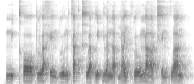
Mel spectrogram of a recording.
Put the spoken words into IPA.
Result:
m i˨˩ ʔ kʰ ɔː˧ k l u˧ a̯ h e˨˩ n p l u˦˥ n k a˥˩ k̚ tʰ u˩˦ a̯ p l i˦˥ t̚ j ɯ˧ a̯ n a˨˩ ʔ j a˥˩ j pʰ l oː˦˥ ŋ aː˨˩ kʰ e˧ n k w a˥˩ ŋ

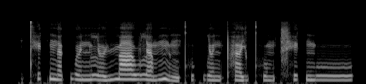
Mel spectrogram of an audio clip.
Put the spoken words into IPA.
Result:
t̪ʰ ɪ˧ k̚ n̪ ɐ˨˥ k̚ w ɵ˨˧ n l ɵ˨˥ ɥ m aː˧ w l ɐ˨˥ m n̪ ʊ˨˩ ŋ kʷʰ ɪ˧ k̚ l ɵ˨ n pʰ ɐ˨˧ j kʷʰ ɐ˨˧ m t͡sʰ ɪ˧ k̚ m uː˧

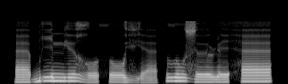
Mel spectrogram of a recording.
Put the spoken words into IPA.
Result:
æ˨ b iː˥ mʲ ø˥ ɣ o˩ θ oː˨ vʲ æ˩ | ð u˦ z øː˨ ɳ e˨ h æː˥

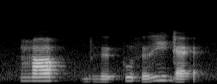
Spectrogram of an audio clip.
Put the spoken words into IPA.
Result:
ɦ ɑ˦ | bʱ øː˨ ʔ k u˦ θ ø˨˦ ɣ iː˦ ɡ æ˧ ʔ

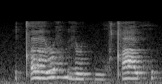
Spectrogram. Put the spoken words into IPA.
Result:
tʼ ɜ˧ ɹ a̤˥ ɳ ɛ̤˩ ɹ kʷ ɛ̤˩ xʷ tʼ a˧ xʷ

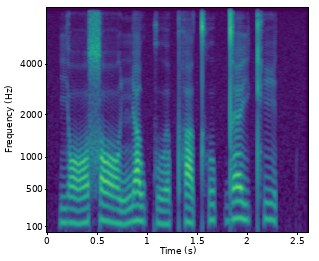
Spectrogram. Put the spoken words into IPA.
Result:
j ɔː˩˧ s ɔː˧˩ ɲ a˥˨ w k u˩˧ ə̯ pʰ a˧˩ t̪ʰ u˧ p̚ d ɛː˥˨ j kʰ i˥˨ t̚

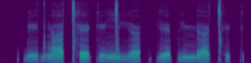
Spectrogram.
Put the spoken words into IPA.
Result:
ɓ e d ŋ a ǀʰ ɛ k e ŋ͡ǀ i ɐ̯ | pʲ ɛ p i mʲ a ɐ̯ ǀʰ ɪ k

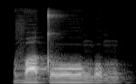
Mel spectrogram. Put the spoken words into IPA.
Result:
v a t oː ŋ o ŋ

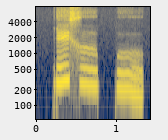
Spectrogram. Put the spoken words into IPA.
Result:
ɾ ɛ x ɤː pː o

